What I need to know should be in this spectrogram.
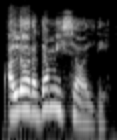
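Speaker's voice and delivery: loud harsh demand. A narrator's reading. Wang Lung demanding gold from the fat man, harsh. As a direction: demand the money roughly. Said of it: "con una voce aspra".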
